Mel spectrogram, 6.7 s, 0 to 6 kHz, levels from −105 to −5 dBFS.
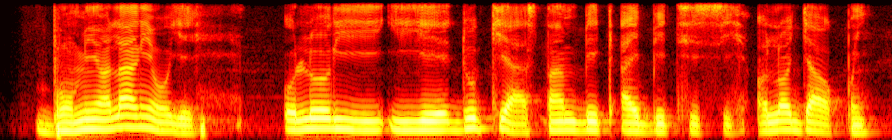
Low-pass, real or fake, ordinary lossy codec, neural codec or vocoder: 5.4 kHz; real; none; none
